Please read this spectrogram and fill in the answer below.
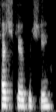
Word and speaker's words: Kechi Okwuchi: I hope I'm pronouncing your name well. Kechi Okwuchi. yeah, you are Kechi. Yeah, you got it. Perfect. Kechi Okwuchi.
